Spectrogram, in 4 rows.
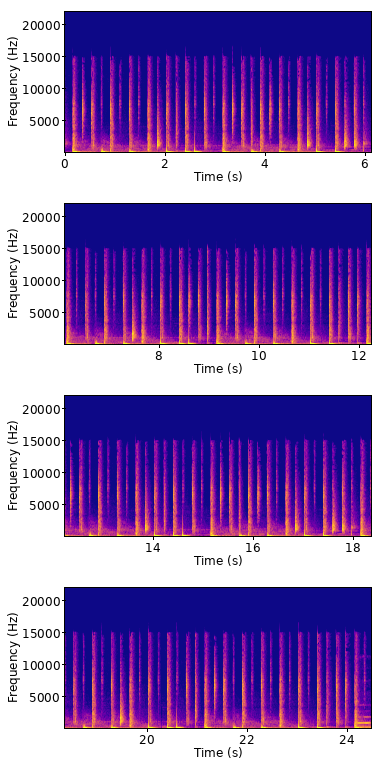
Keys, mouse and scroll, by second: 0.0 click, 0.1 typing, 6.7 click, 6.7 typing, 11.2 click, 11.2 typing, 14.9-15.7 typing, 15.7 click, 18.3 typing, 19.6 click, 19.6 typing.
